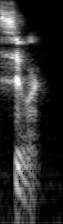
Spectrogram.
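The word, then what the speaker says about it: Seewer: Sewer, I think. – It's Sewer. Listen. – We're going to pronounce, Sewer. Listen, we're going to, this is American podcast. We're going to announce this shit American.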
